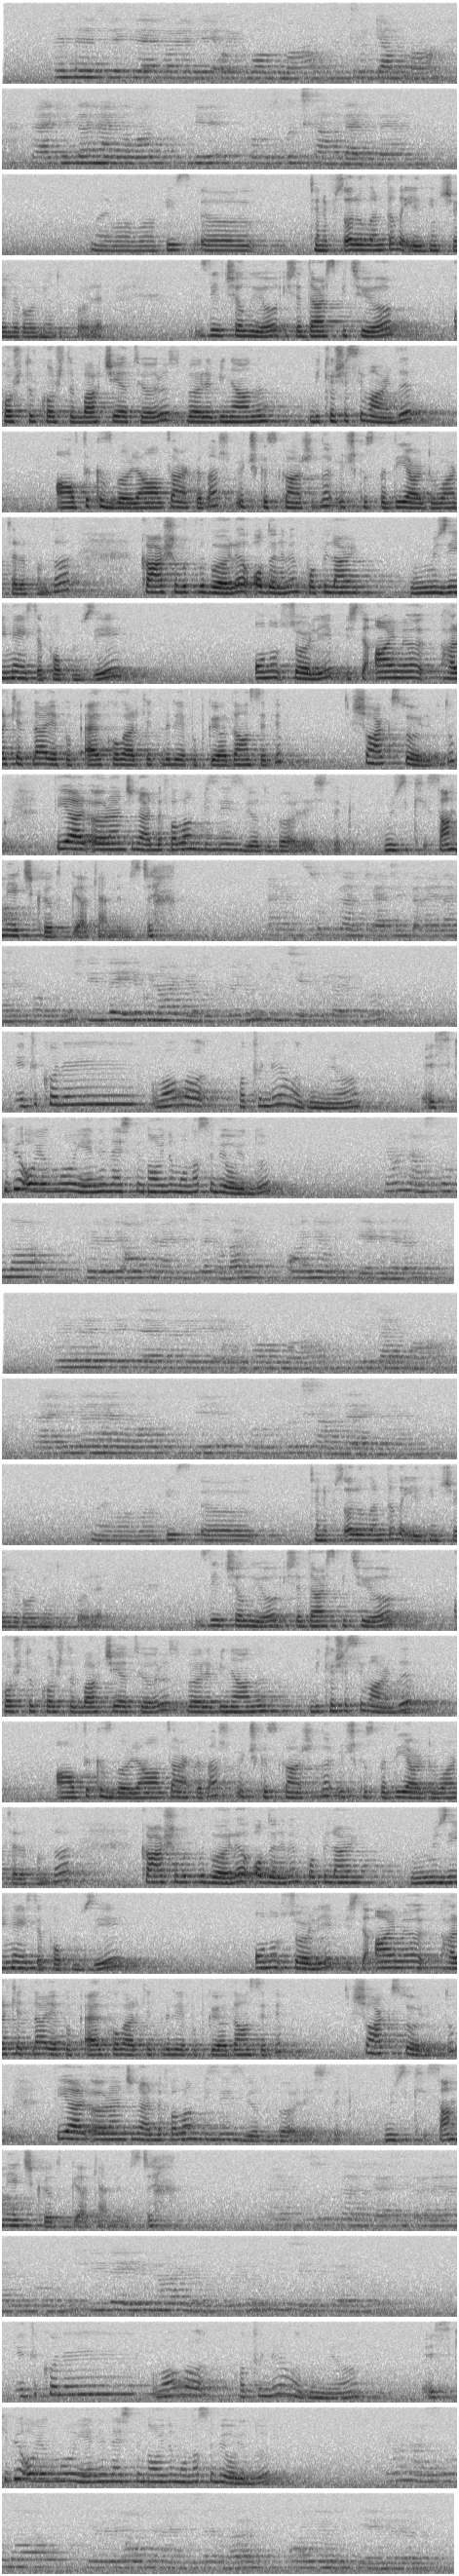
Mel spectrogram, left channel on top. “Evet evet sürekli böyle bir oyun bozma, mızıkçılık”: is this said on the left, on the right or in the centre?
Left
